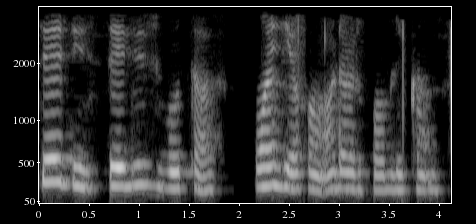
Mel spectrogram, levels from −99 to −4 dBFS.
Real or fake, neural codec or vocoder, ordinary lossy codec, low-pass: fake; codec, 44.1 kHz, 7.8 kbps, Pupu-Codec; MP3, 24 kbps; 3.6 kHz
